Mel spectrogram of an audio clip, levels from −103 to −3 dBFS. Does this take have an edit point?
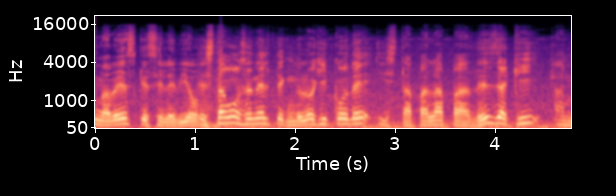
yes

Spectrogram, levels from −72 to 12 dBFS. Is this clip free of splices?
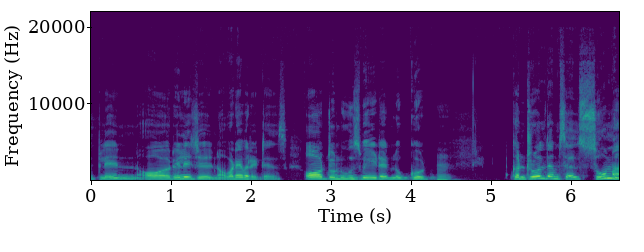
no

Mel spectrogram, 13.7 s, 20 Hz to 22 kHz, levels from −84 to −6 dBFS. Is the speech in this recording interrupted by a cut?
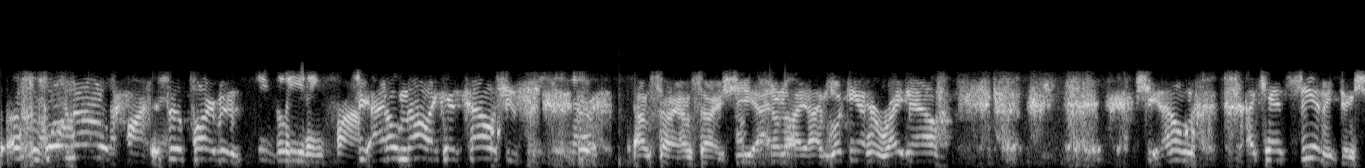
yes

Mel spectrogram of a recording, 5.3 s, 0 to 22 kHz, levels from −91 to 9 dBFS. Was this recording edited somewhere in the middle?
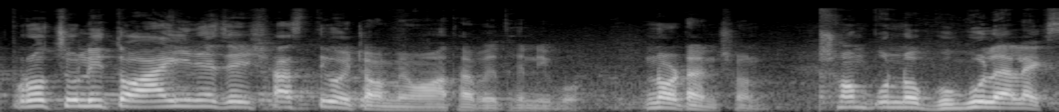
yes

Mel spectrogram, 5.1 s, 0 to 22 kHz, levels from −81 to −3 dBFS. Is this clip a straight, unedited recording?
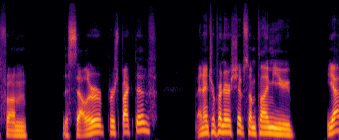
no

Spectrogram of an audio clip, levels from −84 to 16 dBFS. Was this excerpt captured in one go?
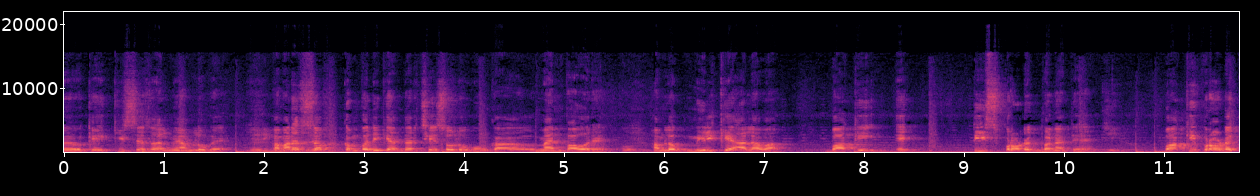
yes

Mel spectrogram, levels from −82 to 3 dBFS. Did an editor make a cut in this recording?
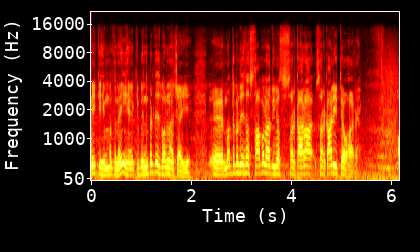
yes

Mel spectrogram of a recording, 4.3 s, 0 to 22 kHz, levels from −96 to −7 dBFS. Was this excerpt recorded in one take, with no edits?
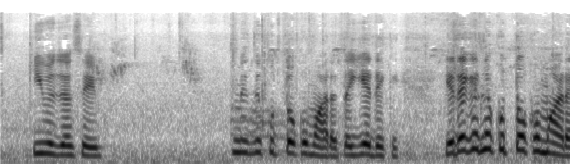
no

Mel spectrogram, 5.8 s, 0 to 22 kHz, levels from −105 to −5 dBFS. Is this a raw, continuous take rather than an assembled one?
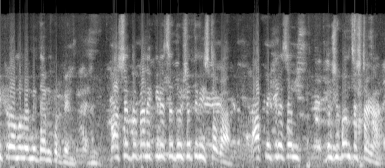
yes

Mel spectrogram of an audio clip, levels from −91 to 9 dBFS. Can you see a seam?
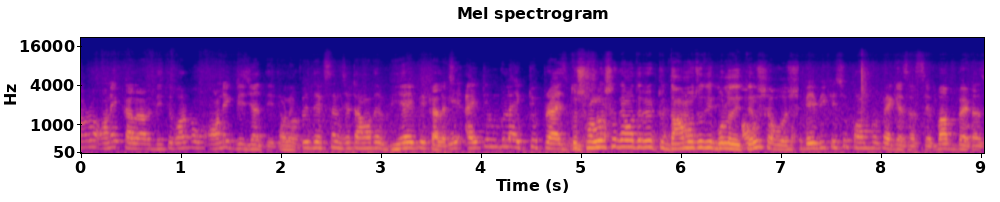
yes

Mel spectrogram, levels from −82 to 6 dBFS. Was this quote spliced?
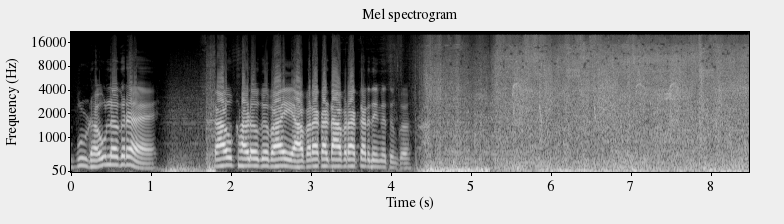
yes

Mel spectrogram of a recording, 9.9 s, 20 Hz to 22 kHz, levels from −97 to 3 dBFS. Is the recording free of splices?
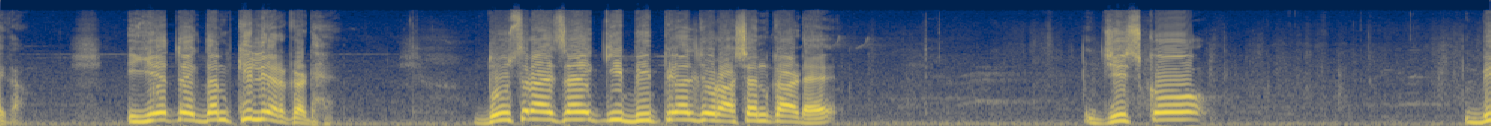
yes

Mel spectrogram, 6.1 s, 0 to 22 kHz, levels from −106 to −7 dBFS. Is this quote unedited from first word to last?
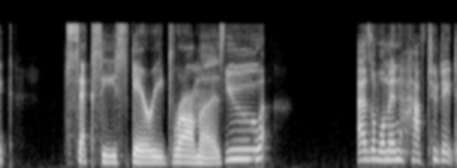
no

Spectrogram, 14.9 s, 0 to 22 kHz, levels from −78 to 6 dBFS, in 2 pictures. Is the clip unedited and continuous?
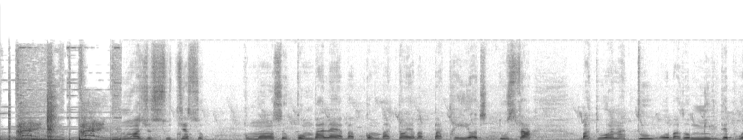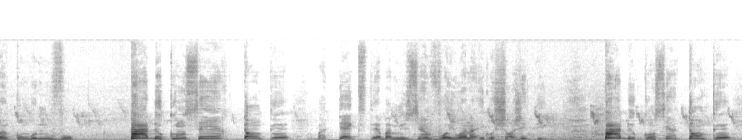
no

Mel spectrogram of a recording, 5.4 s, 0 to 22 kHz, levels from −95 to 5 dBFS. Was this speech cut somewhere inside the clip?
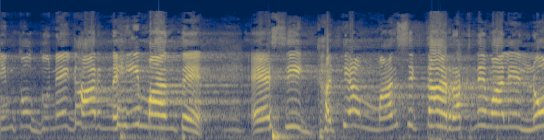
no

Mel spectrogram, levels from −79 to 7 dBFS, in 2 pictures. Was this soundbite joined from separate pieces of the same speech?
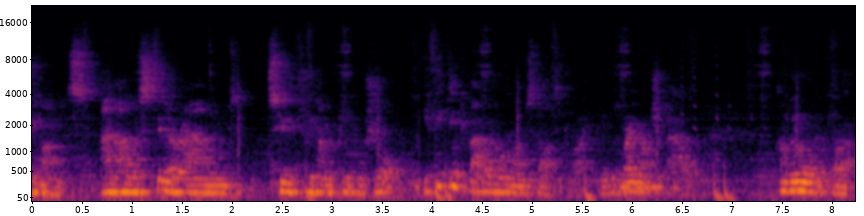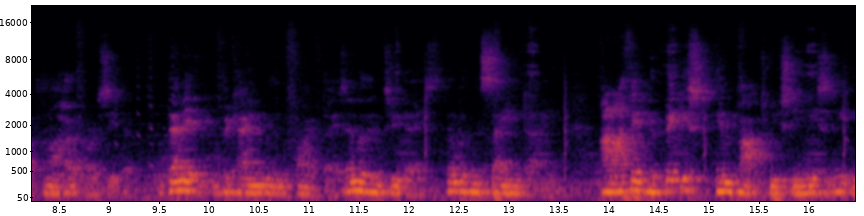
yes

